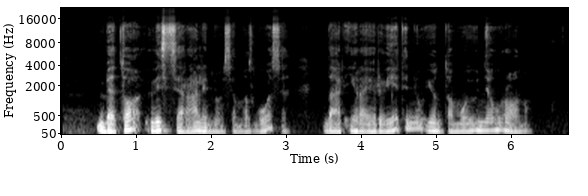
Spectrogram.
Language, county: Lithuanian, Alytus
